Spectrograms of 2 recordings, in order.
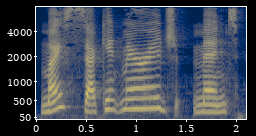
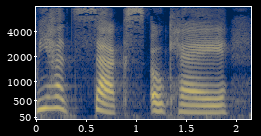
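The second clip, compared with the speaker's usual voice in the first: normal talking voice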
